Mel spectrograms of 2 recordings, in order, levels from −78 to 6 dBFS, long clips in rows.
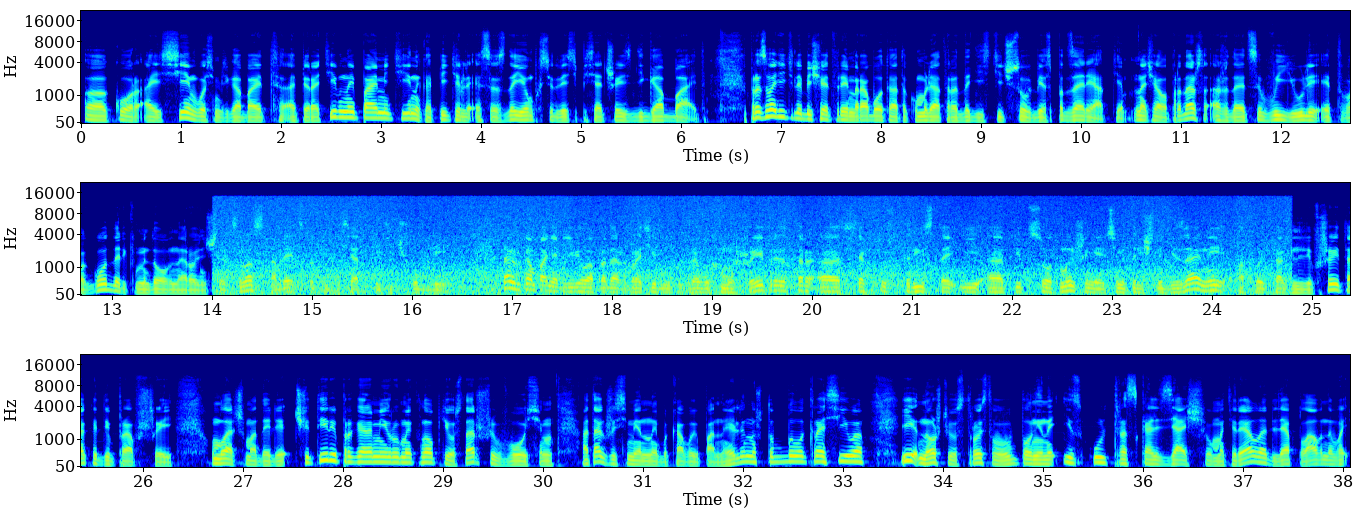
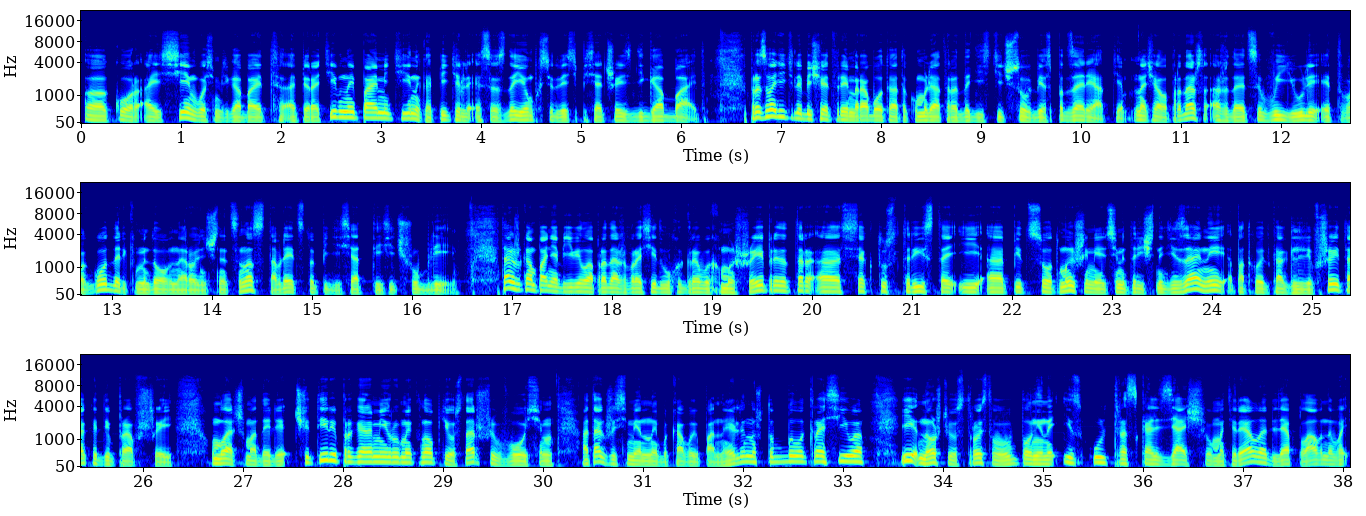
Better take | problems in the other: second | hiss; loud; from 14 to 25 s; 2 dB below the speech

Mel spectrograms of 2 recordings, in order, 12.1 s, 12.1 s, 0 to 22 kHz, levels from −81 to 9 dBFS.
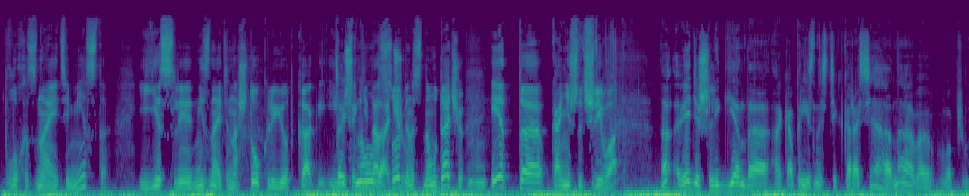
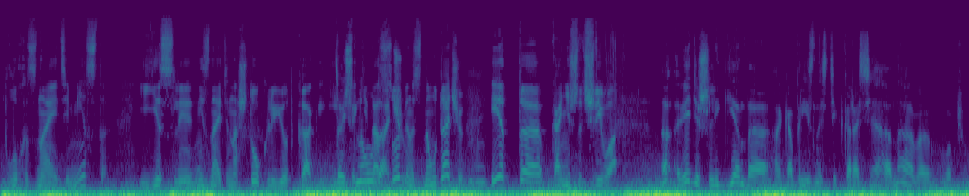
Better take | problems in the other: first | low rumble; loud; throughout; 4 dB below the speech; faint in the first

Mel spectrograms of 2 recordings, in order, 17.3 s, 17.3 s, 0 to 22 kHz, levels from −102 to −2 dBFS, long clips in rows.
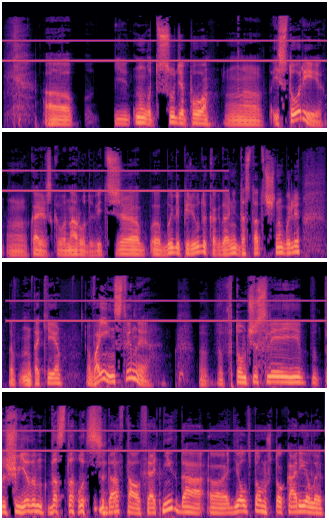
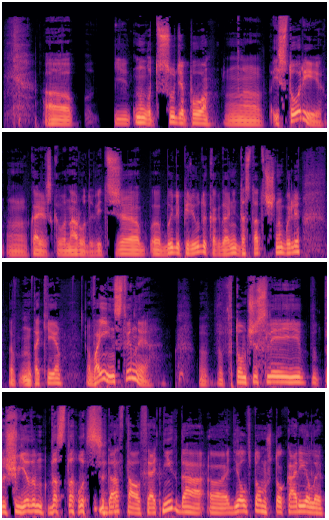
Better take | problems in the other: second | high-pitched whine; loud; until 7.5 s and from 8.5 s on; 4 kHz, 8 dB below the speech

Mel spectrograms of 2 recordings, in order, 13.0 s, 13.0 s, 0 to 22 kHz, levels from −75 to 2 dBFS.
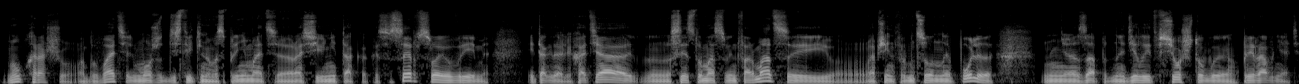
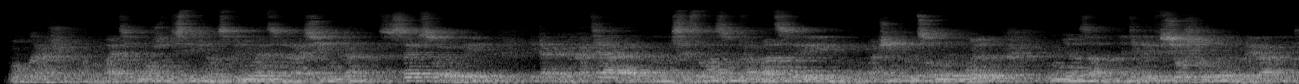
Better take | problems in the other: first | off-mic speech; far // room echo; strong; dies away in 2.2 s

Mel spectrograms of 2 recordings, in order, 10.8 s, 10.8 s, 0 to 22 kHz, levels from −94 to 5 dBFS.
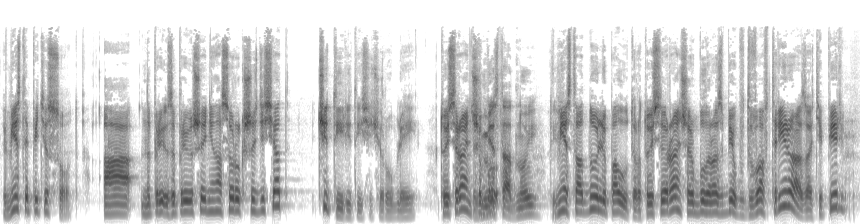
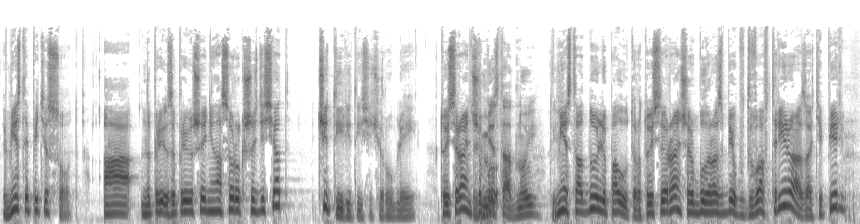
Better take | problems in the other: second | thin; somewhat; fading below 350 Hz

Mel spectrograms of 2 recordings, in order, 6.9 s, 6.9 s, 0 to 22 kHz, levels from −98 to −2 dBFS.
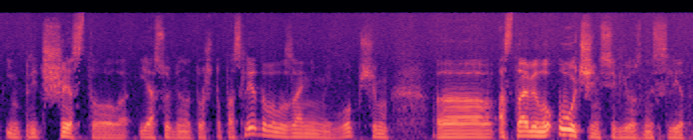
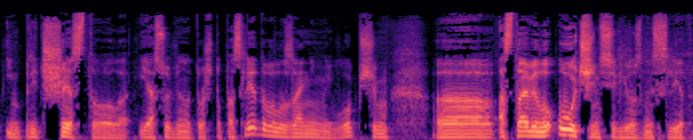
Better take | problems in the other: second | hiss; noticeable; throughout; 20 dB below the speech

